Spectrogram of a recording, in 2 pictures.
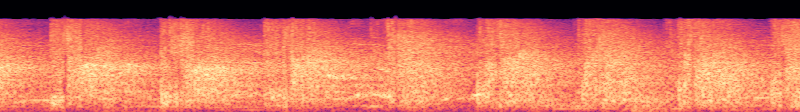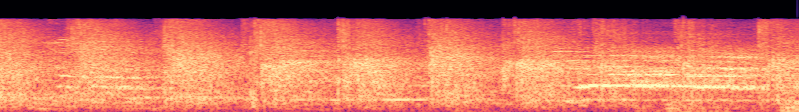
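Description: Wrestling crowd clapping in rhythm, about two claps a second, with voices shouting or chanting along toward the end.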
